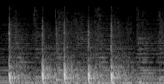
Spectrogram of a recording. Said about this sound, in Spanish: De repente apareció el lobo por allí y llamó a la puerta del cerdito más pequeño.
